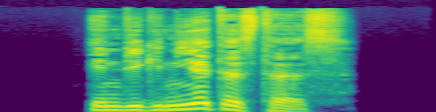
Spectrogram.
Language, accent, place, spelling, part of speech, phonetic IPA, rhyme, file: German, Germany, Berlin, indigniertestes, adjective, [ɪndɪˈɡniːɐ̯təstəs], -iːɐ̯təstəs, De-indigniertestes.ogg
- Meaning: strong/mixed nominative/accusative neuter singular superlative degree of indigniert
